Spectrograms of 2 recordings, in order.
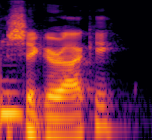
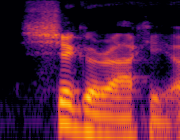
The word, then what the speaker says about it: Shigaraki: How do you pronounce it again? – Shigaraki? – Shigaraki. Okay, sorry. It's Shigaraki.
